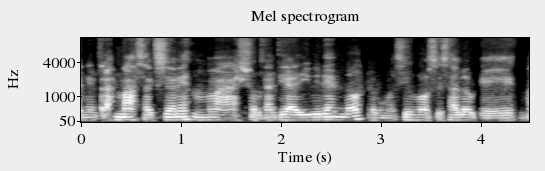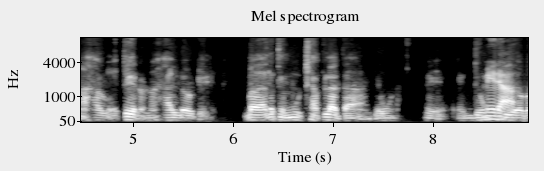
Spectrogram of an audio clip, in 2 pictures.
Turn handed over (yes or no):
yes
